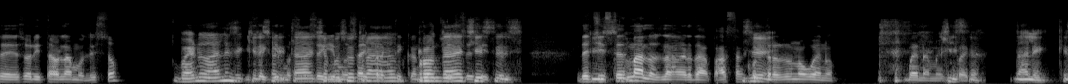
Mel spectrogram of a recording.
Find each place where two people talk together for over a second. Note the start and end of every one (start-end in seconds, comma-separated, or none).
2.4-5.2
